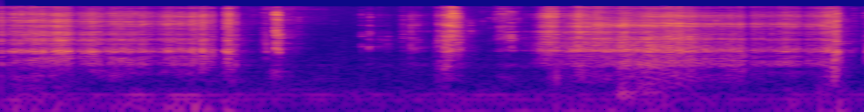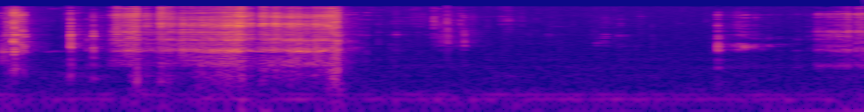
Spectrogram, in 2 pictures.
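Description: A utility knife blade scrapes powdery shavings off a solid, hand-sized green bar of dry soap. Bright, crisp, gritty scraping strokes come in quick, uneven bursts for about six seconds. Then it drops to near quiet, with only a couple of faint strokes at the end.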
